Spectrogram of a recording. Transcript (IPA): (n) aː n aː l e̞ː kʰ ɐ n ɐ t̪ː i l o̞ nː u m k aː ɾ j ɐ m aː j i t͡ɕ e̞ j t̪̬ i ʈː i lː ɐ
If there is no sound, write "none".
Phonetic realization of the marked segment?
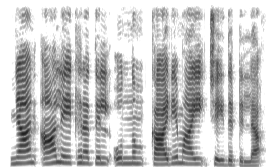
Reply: ɲ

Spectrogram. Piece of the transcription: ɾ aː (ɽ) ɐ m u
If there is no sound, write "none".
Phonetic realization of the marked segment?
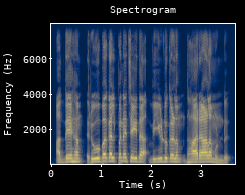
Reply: ɭ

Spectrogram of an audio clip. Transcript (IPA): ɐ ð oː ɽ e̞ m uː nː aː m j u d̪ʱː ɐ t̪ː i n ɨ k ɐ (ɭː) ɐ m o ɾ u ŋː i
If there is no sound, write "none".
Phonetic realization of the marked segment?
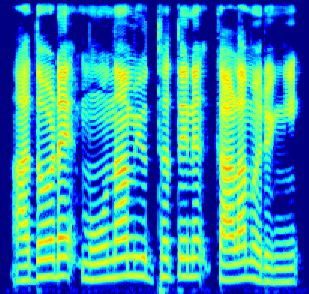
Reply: ɭ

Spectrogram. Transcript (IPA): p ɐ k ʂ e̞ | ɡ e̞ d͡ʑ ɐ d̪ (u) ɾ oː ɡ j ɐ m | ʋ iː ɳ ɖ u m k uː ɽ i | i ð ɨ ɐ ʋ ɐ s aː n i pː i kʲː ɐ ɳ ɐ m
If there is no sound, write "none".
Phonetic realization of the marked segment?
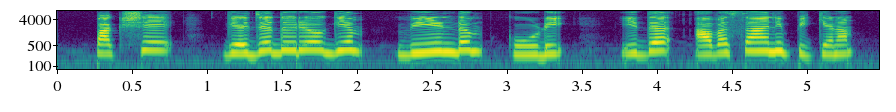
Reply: u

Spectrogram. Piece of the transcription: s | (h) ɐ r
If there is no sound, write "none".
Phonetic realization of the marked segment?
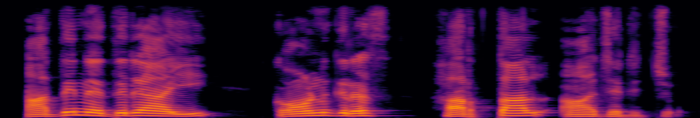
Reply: h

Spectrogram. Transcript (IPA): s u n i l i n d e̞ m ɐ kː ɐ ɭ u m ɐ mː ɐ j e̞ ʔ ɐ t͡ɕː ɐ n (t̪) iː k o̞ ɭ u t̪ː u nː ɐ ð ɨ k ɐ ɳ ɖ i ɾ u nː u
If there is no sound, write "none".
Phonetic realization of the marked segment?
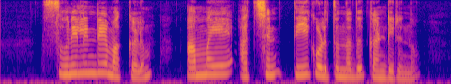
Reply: t̪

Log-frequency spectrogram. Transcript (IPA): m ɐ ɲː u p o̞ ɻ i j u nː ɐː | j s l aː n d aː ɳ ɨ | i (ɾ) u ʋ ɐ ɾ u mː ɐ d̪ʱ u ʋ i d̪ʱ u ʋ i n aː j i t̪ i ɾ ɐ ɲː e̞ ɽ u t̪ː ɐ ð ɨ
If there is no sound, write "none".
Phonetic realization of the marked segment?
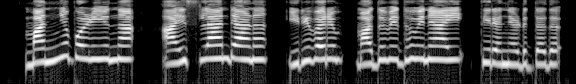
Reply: ɾ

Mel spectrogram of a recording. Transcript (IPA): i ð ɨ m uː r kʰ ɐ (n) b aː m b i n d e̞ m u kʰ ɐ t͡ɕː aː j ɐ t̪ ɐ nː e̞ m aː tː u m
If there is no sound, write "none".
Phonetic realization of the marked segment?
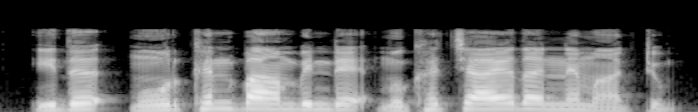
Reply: n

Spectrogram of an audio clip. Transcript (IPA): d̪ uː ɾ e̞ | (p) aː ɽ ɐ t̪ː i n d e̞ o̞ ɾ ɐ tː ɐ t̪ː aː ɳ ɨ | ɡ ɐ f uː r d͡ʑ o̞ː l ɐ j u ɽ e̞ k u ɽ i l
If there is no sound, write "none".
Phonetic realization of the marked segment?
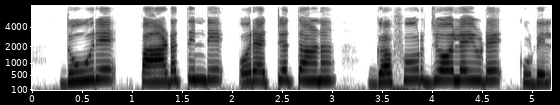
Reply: p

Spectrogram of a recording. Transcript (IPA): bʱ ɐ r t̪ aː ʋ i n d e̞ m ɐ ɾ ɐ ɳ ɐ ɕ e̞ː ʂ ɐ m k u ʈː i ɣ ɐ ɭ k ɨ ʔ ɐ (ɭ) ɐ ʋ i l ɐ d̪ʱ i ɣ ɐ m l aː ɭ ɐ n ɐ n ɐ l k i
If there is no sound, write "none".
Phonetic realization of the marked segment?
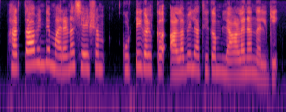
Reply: ɭ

